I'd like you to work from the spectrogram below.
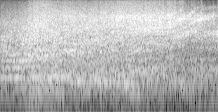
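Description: Race cars at Star Speedway roar off together at the green flag, a dense, loud wall of engine noise with rising revs that holds steady throughout.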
